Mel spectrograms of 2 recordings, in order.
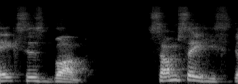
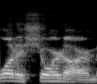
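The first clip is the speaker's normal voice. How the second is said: dry, ironic, loud sarcastic delivery; 6 dB louder than usual. Retelling one's own remark about a clothesline: imitating own sarcastic remark. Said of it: "I go, like, sarcastic".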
